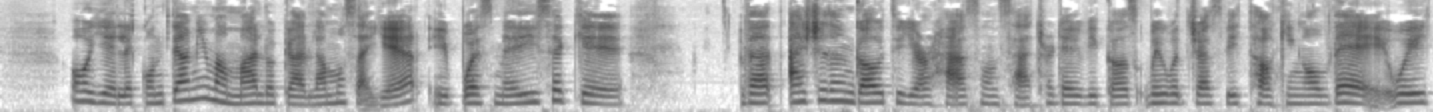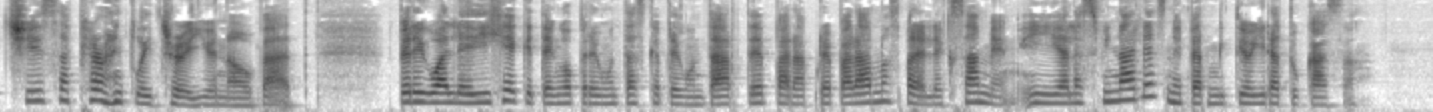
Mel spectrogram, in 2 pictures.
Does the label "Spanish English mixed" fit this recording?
Yes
